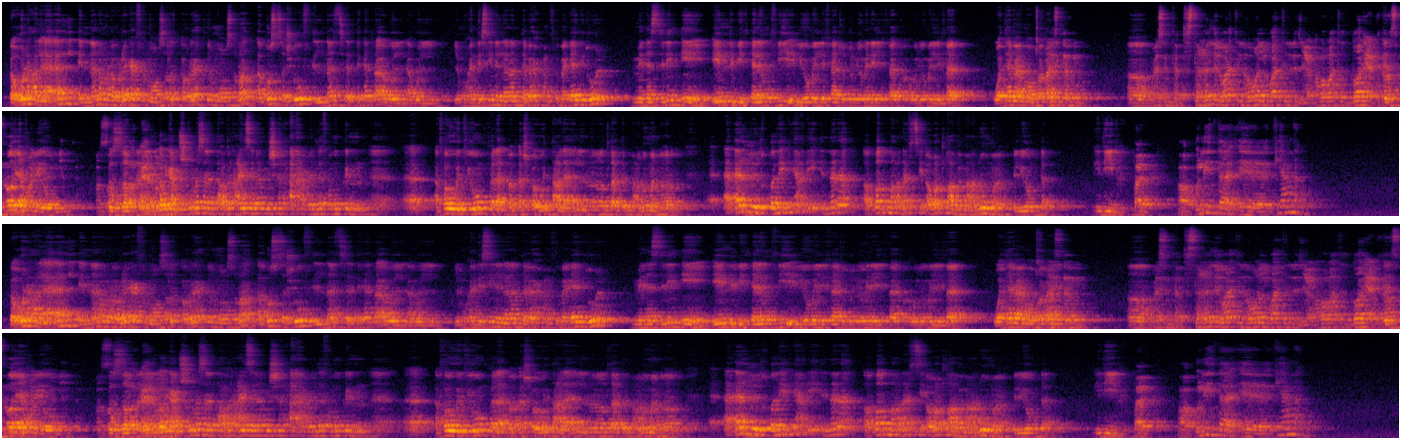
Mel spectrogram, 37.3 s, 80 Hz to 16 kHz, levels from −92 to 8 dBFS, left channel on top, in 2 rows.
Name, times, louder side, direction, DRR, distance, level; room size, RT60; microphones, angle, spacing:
voice 1, 0.1-5.8 6.0-8.0 8.4-12.7 13.2-14.1 15.0-15.3 18.4-19.4 20.1-27.6 28.3-32.5 33.2-33.5, left 1 dB, 45° left, -5 dB, 1.9 m, -22 dB
voice 2, 13.9-14.4 15.3-19.5 19.9-21.0 28.5-28.7 33.7-34.1 34.3-36.0, left 1 dB, 85° left, -5 dB, 1.4 m, -29 dB
9.2 x 3.9 x 2.6 m, 0.93 s
head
